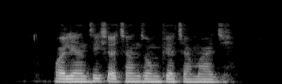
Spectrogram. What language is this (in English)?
Swahili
